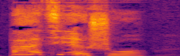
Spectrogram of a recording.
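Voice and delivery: plain reading voice

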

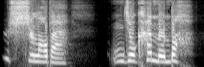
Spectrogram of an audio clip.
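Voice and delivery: high call through a closed door. A narrator's reading. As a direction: call to someone inside, resigned to it. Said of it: "朝着卫生间内就大声地说道".

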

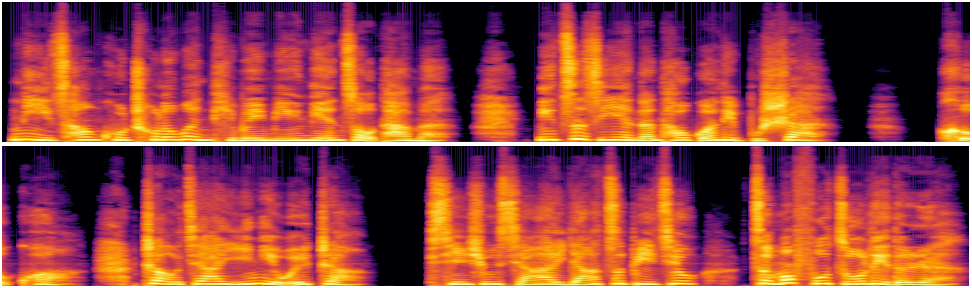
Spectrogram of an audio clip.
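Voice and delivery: rushed, pressing argument; fast and urgent. Acted. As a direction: rattle it off, anxious. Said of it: "杜恒说得又急又快". (又急又快地说)

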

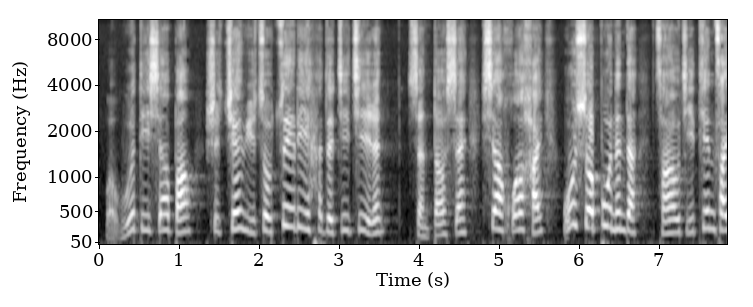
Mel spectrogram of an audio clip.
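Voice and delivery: high-pitched, cocky little robot in a huff; indignant cursing. A narrator's reading. Offended robot cursing an unseen old voice, indignant. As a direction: rant back angrily in a high, boastful voice. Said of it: "很是气愤的".

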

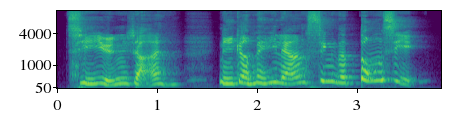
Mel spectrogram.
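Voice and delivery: high, loud tirade of abuse; furious yelling. A narrator's reading. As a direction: lash out at the daughter in outrage. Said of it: "立即大怒".

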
